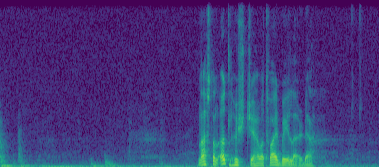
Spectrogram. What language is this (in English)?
Faroese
